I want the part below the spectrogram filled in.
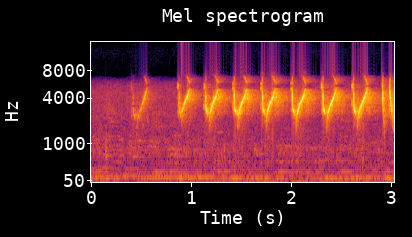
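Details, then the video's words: Bar-winged prinia (ciblek), a caged bird being prepared for song competition, gives a rapid series of sharp V-shaped chirps that dip and rise, about seven notes spaced roughly a third of a second apart, over low background hum. "Kicau Burung Petarukan Ciblek Gacor Persiapan Perlombaan"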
